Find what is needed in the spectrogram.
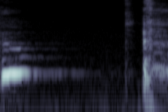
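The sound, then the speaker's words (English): A single sneeze: a brief voiced, rising intake, a short pause, then one sharp, loud, noisy burst. No talking is heard. “And I'm gonna sneeze.”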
